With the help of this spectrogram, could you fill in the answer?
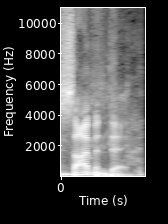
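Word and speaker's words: Cymande: Pronounced Simon. Oh, she actually put the pronunciation. Simon Day.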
